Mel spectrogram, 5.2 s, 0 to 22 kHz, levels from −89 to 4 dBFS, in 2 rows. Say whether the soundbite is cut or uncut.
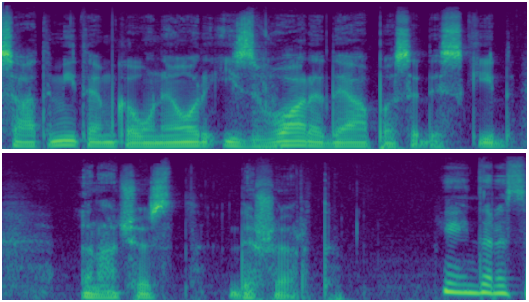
uncut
